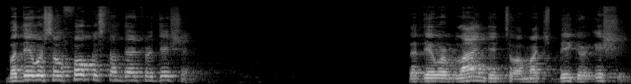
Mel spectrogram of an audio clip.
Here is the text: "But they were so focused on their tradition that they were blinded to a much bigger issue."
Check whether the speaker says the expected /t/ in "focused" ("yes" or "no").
yes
